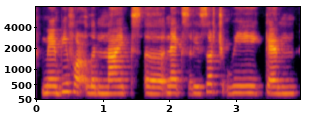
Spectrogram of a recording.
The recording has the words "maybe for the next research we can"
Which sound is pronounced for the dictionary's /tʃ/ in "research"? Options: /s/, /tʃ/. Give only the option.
/tʃ/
